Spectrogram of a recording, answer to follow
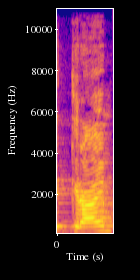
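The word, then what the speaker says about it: crime: के बाद एक लेटर एम छोड़कर ई आया है इसलिए आई का लॉन्ग साउंड आई पढ़ा जाएगा इसलिए इसे क्राइम पढ़ा जाता है और क्राइम मीस होता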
